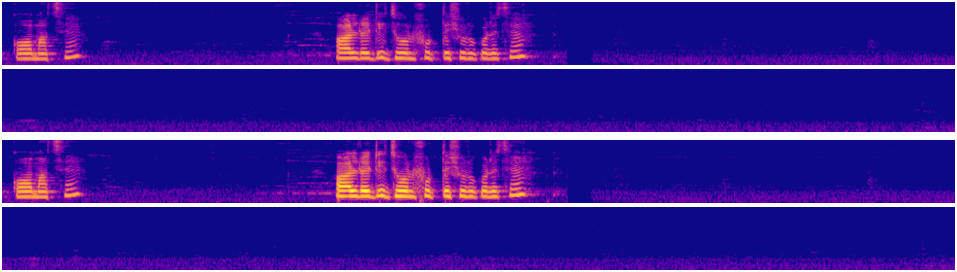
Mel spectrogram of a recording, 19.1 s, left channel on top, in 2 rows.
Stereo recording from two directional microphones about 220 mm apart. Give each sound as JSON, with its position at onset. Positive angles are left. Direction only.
{"t": 0.1, "sound": "speech", "side_deg": -10}
{"t": 3.3, "sound": "speech", "side_deg": -20}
